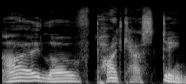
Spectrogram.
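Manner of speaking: authoritative tone, pitch falling down onto podcasting. Teaching intonation with a statement of authority: pitch falling to firm end. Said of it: "My words went down and I ended with authority".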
